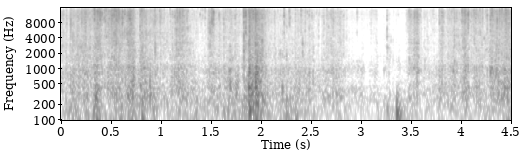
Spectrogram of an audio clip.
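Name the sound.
unboxing a package of nylon bag samples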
